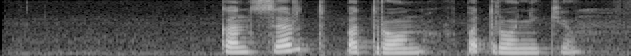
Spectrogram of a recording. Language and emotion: Russian, neutral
